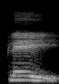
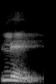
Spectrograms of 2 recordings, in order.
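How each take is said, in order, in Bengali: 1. স্বরধ্বনিটি 'e' থেকে 'ee'-তে গড়িয়ে যায়। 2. স্বরধ্বনিটি সাধারণ 'e' শব্দই থাকে। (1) "প্লেই উচ্চারণটা প্লেই।" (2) "অনেকে ব- বলে প্লে, কিন্তু এটা প্লে না।"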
